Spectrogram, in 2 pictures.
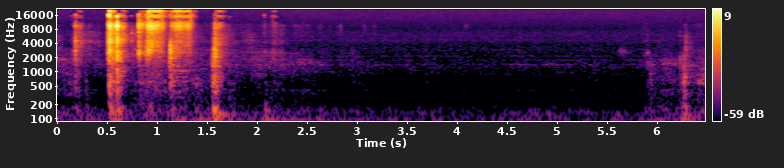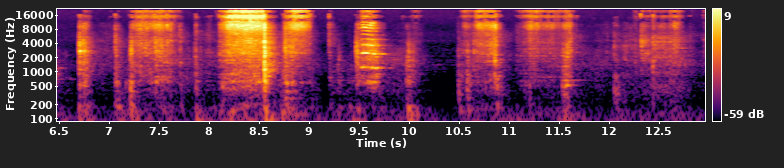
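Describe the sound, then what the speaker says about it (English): A paper trimmer slices a half-inch paper strip while a Classic Pooh album is being decorated, giving sharp clicks and clacks, then a brief rasping slide of the blade mid-clip and more scattered mechanical taps. No one speaks. "I'm going to cut a 1/2 inch strip and see what that will give me"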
